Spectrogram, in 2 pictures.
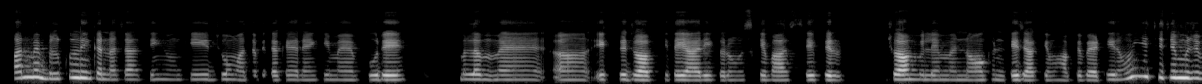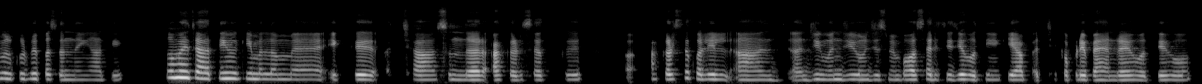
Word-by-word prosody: और 290 - +3
मैं 335 -2 +6
बिल्कुल 260 +4 +1
नहीं 300 -1 +8
करना 240 -5 -3
चाहती 225 0 -8
हूँ 225 -1 -18
कि 230 0 -7
जो 235 - -5
माता-पिता 210 -1 -9
कह 215 +1 -9
रहे 210 0 -10
हैं 210 - -13
कि 225 - -11
मैं 210 -1 -9
पूरे 215 0 +4 0.7
मतलब 230 -1 -1
मैं 215 -1 -7
अ, 210 0 -5
एक 225 0 -2
जॉब 205 -1 +6
की 215 - -16
तैयारी 210 -1 +1
करूँ, 200 0 -11
उसके 205 +1 -10
बाद 200 -1 -3
से 200 +1 -3
फिर 200 -2 +1 0.5
जॉब 225 0 +9
मिले 215 -1 -7
मैं 210 0 -10
9 205 -1 -5
घंटे 210 0 -1
जाके 200 -1 -3
वहाँ 195 0 -11
पे 205 - -8
बैठी 200 +3 -2
रहूँ 265 +10 +1
ये 370 - +3
चीज़ें 315 -3 +2
मुझे 300 -1 +10
बिल्कुल 255 -1 -3
भी 255 +1 -1
पसंद 215 -2 -6
नहीं 215 0 -13
आती। 210 0 -15 0.5
तो 315 - +4
मैं 315 -1 +12
चाहती 275 -2 +3
हूँ 275 0 +5
कि 260 -1 -3
मतलब 245 -1 -2
मैं 225 -1 -7
एक 225 0 -9 0.3
अच्छा, 215 -1 -4
सुंदर, 210 -1 0
आकर्षक 210 +1 -5 0.5
अ, - - -10 0.2
आकर्षक 245 +3 -2
वाली 235 0 +2
अ 210 0 -6 0.5
अ, 195 - -6
जीवन 230 0 -4
जिऊँ, 225 0 -4
जिसमें 215 0 -10
बहुत 220 0 0
सारी 225 -1 -3
चीज़ें 225 +1 +1
होती 220 0 -4
हैं 215 - -12
कि 220 - +1
आप 210 0 -1
अच्छे 230 - -16
कपड़े 215 +1 +1
पहन 200 -1 -1
रहे 205 0 +2
होते 205 0 -4
हो, 205 0 -6
215 Hz, 195 wpm, -24 LUFS, 210-230 Hz, 0.7 s, मैं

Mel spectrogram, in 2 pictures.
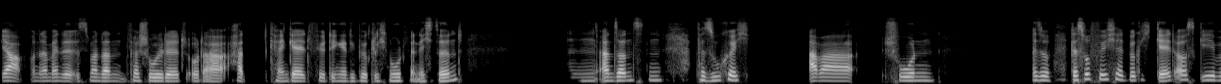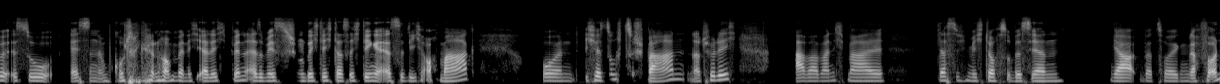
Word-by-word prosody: ja, 170 -2 +4
und 160 - -11
am 165 0 -2
Ende 160 -1 0
ist - - -8
man 170 - 0
dann 155 -4 +1
verschuldet 160 -2 +1
oder - - +3
hat - - +1 0.2
kein 145 - -2
Geld 155 -1 +4
für 160 - -3
Dinge, 155 0 -1
die 155 +1 -9
wirklich 155 -1 -3
notwendig 165 -2 -1
sind. 165 - +3 1.1
Hm, 165 0 -12
ansonsten 180 +3 +2 0.3
versuche 190 +3 +1
ich 195 - -4 0.6
aber 165 -1 +4 0.3
schon 180 0 -1 1.0
also, 195 0 +1 0.2
das, 200 +2 +4
wofür 240 -1 +2
ich 235 - -3
halt 215 -5 0
wirklich 200 +2 -3
Geld 165 +2 +4
ausgebe, 200 -2 0
ist 175 - -5
so 170 -1 0 0.2
Essen 155 0 -4
im 140 +4 -8
Grunde 165 +4 0
genommen, 190 +1 +2
wenn 170 -3 0
ich 160 - -7
ehrlich 160 +2 +2
bin. 185 - +1
Also, 165 -5 0
mir 165 - +3
ist 170 - -2
es - - -2
schon 165 0 -4
wichtig, 175 +1 +1
dass 165 -1 +2
ich 170 - -4
Dinge 170 -1 +5
esse, - - +1
die 160 - -7
ich 155 - -6
auch - - +1
mag - - +4 0.7
und 165 -1 -2
ich - - -3
versuche 235 +6 -1
zu - - -2
sparen, 225 +12 +2
natürlich, 215 +5 0 0.6
aber 160 +1 +2
manchmal 165 -1 -2 0.5
lasse 185 -1 -2
ich 175 - -16
mich 165 -2 -7
doch 170 -2 +2
so - - -4
bisschen, 155 0 -1 0.5
ja, 155 -1 +5
überzeugen 155 -1 -6
davon. 145 +3 +3
165 Hz, 180 wpm, -24 LUFS, 160-185 Hz, 1.1 s, Dinge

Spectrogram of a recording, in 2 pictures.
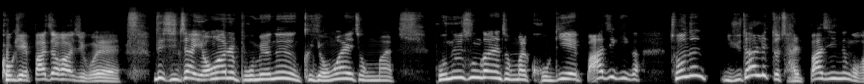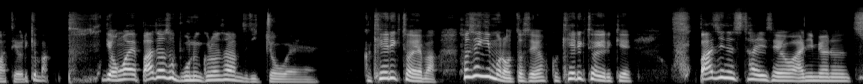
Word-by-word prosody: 거기에 215 -1 +3
빠져 245 +2 +2
가지고 175 -9 +1
예. 150 -5 +1 0.3
근데 285 +4 +2
진짜 250 +2 +2
영화를 275 +3 +3
보면은 240 +4 +3
그 210 +3 -3
영화에 245 +8 +2
정말 190 -4 -3 0.4
보는 280 +8 +3
순간엔 310 -1 +3
정말 225 -3 +1
거기에 235 +7 0
빠지기가 285 -6 -1 0.3
저는 355 +4 0 0.2
유달리 385 - +1
또 235 - -1
잘 165 -6 -4
빠지는 270 - 0
것 - - -3
같아요. 130 -2 -7
이렇게 - - -6
막 - - -10 0.3
푹 215 - -13
영화에 230 +3 +3
빠져서 300 0 +2
보는 195 -1 -1
그런 200 +3 0
사람들 180 -12 -1
있죠 130 +1 -6
왜. 115 -2 -10 0.4
그 175 - -9
캐릭터에 280 - +1
막 130 -4 -5 0.2
선생님은 350 - +3
어떠세요? 160 +3 -1
그 175 - -9
캐릭터에 265 - 0
이렇게 165 -1 -2 0.4
훅 - - -11
빠지는 290 +3 +3
스타일이세요? 205 -8 0
아니면은 170 0 -1
220 Hz, 380 characters per minute, -16 LUFS, 175-275 Hz, 0.4 s, 거기에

